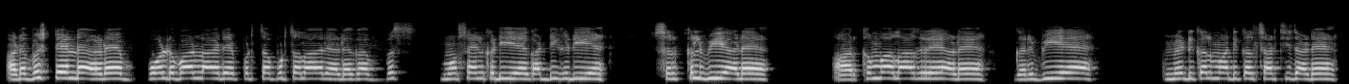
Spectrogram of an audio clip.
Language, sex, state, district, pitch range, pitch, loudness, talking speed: Marwari, male, Rajasthan, Churu, 250-275 Hz, 265 Hz, -15 LUFS, 160 wpm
